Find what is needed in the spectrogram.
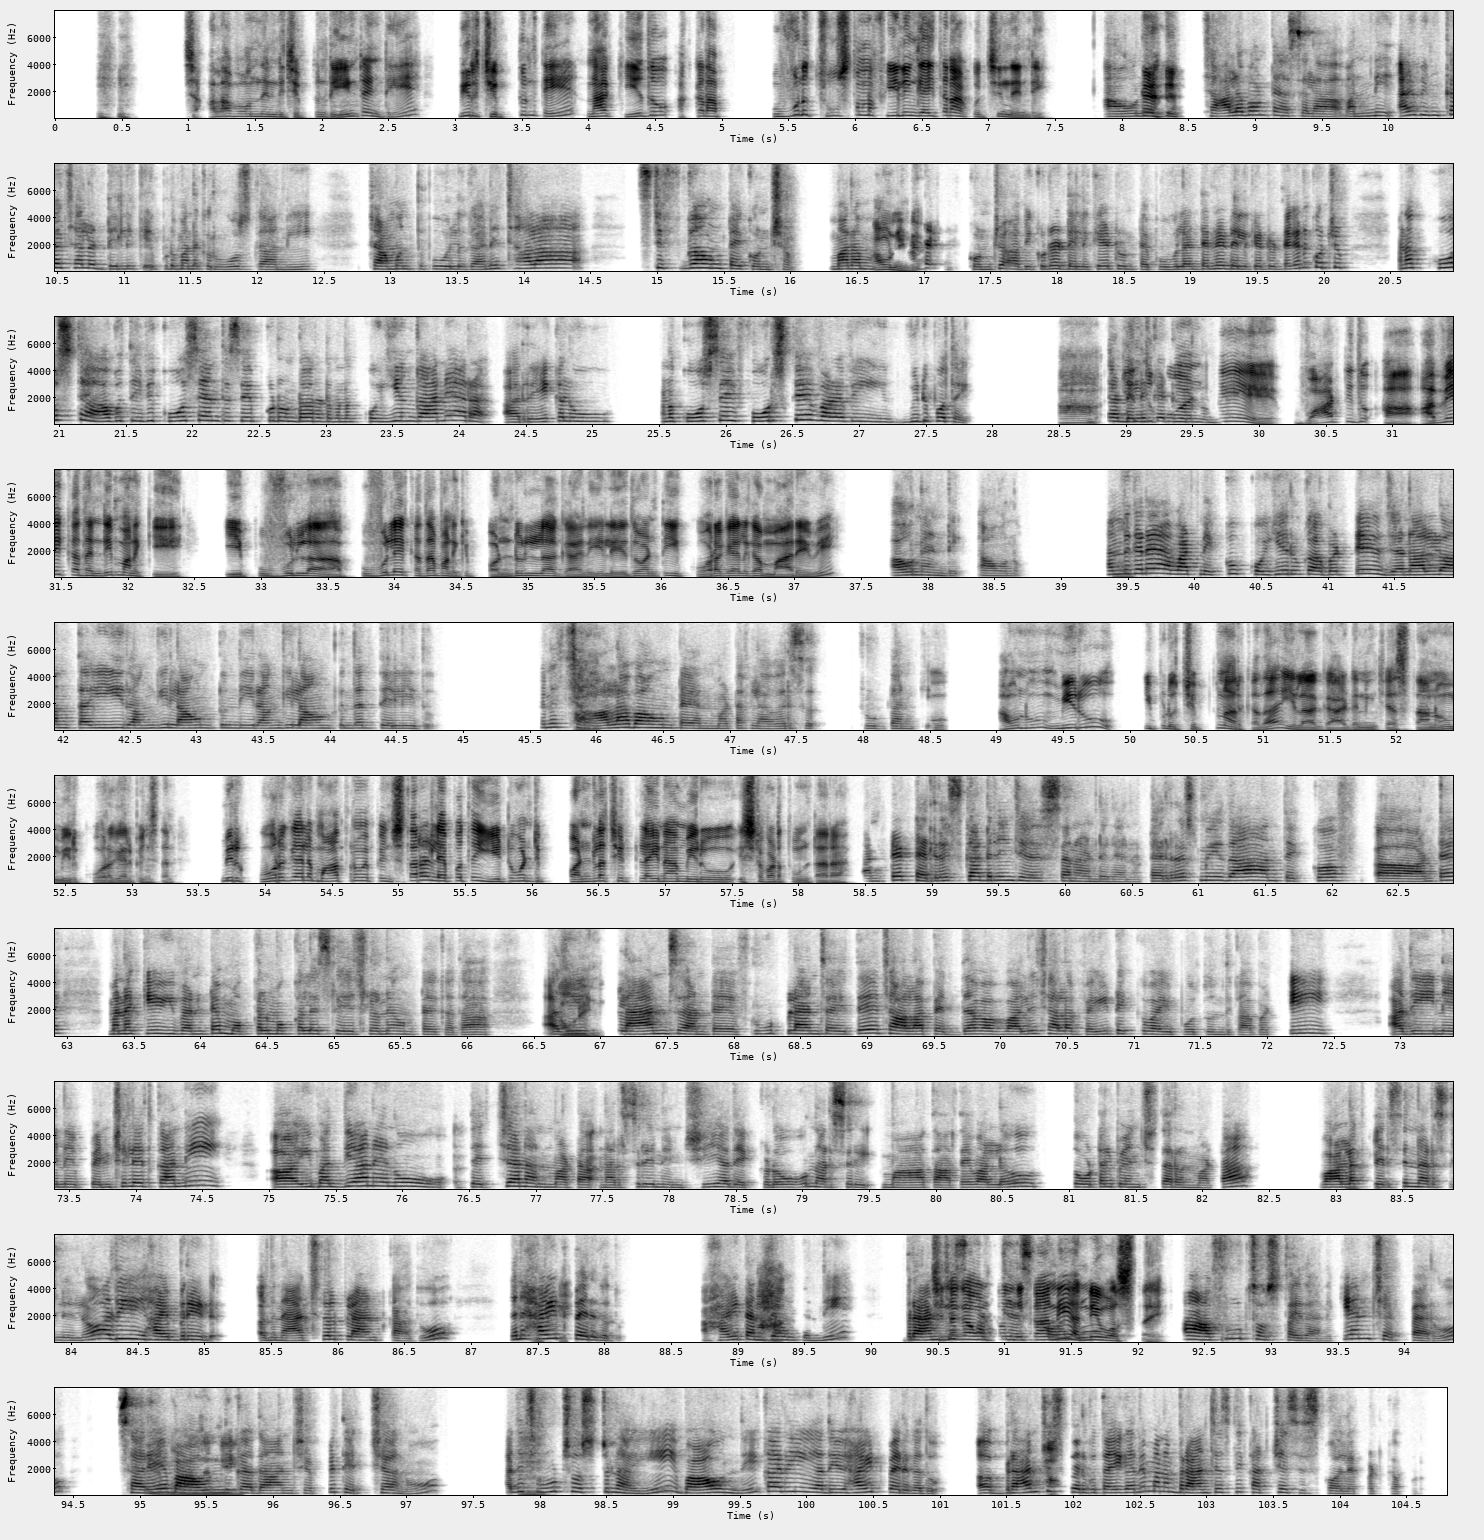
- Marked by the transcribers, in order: giggle; tapping; chuckle; other background noise; in English: "రోజ్"; in English: "స్టిఫ్‌గా"; in English: "ఫోర్స్‌కే"; in English: "డెలికేటెడ్‌గా"; in English: "ఫ్లవర్స్"; in English: "గార్డెనింగ్"; in English: "టెర్రెస్ గార్డెనింగ్"; in English: "టెర్రెస్"; in English: "స్టేజ్‌లోనే"; in English: "ప్లాంట్స్"; in English: "ఫ్రూట్"; in English: "వెయిట్"; in English: "నర్సరీ"; in English: "నర్సరీ"; in English: "నర్సరీలో"; in English: "హైబ్రిడ్"; in English: "నేచురల్ ప్లాంట్"; in English: "హైట్"; in English: "హైట్"; in English: "బ్రాంచెస్ కట్"; lip smack; in English: "హైట్"; in English: "బ్రాంచెస్"; in English: "బ్రాంచెస్‌ని కట్"
- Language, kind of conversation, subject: Telugu, podcast, హాబీలు మీ ఒత్తిడిని తగ్గించడంలో ఎలా సహాయపడతాయి?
